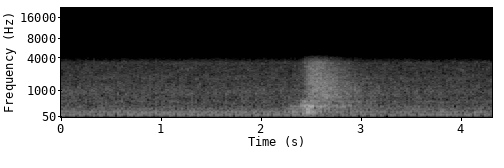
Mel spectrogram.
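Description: A single clunk of a piece of firewood landing on a pile about two and a half seconds in, dying away over half a second, over a steady low hum.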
